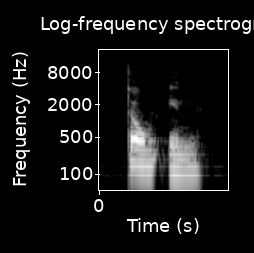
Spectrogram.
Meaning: inflection of intomen: 1. first-person singular present indicative 2. second-person singular present indicative 3. imperative
- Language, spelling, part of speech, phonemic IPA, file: Dutch, toom in, verb, /ˈtom ˈɪn/, Nl-toom in.ogg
